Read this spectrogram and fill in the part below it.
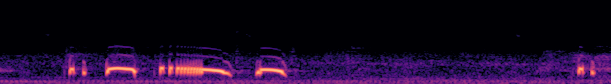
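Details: Decoy spotted dove giving one cooing phrase: opening notes, a mellow coo, a stuttered run into a long falling coo, and a short final coo, then quiet with low hum before the next phrase starts.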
